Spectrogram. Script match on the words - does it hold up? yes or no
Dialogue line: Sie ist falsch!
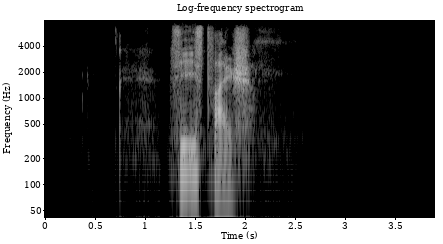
yes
